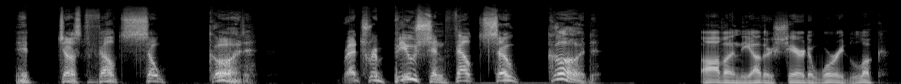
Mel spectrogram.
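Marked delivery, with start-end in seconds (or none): 0.2-6.1 distant, half-awake, very high and slow. A man apologizes to his companions, then explains himself, in a distant voice. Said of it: "speaking with a distant voice".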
